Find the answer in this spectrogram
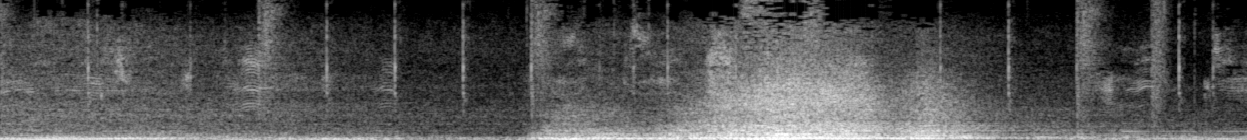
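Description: Low rumble of a passing motor vehicle, swelling to its loudest about three to five seconds in and then fading.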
